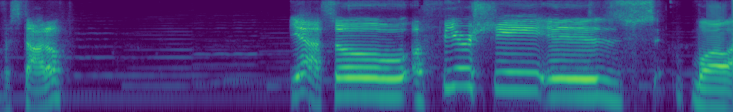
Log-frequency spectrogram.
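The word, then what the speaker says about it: sidhe: Yeah, so a fear she is, well, as the name implies, it's a she, S-I-D-H.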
